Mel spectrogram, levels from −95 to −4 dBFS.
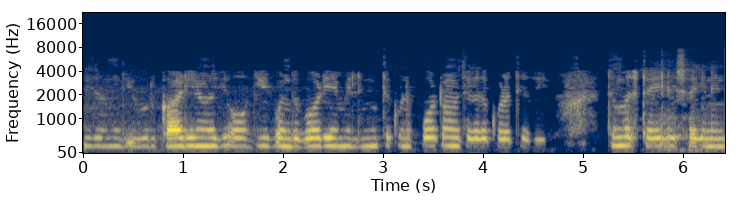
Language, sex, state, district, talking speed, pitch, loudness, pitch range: Kannada, female, Karnataka, Dharwad, 120 wpm, 230 Hz, -20 LUFS, 225-235 Hz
